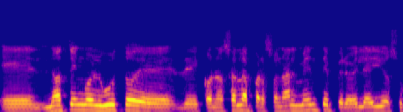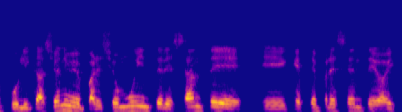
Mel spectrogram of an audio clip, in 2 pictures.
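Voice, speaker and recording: Mellow man on muffled call audio. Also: mid-range voice, normal speed, few pauses. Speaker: intensive care doctor. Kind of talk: formal introduction on a video call.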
